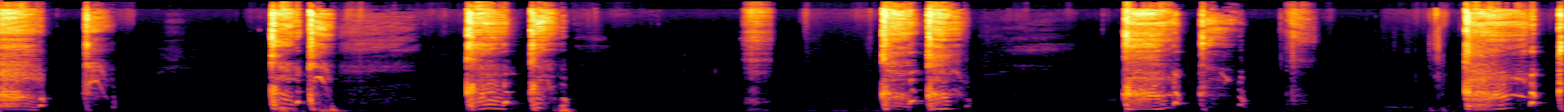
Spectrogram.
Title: would you like to hear me cough all day?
